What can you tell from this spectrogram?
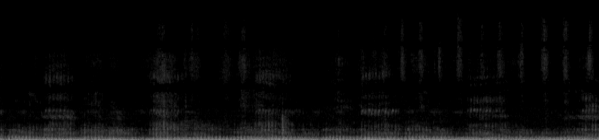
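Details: Munchkin kittens relaxing together in a sphere-shaped cat bed, three cats purring in chorus: a steady low rumbling purr with pulsing texture throughout, no other clear sounds.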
